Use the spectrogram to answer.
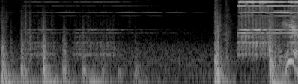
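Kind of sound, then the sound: household object, telephone bell ringing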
